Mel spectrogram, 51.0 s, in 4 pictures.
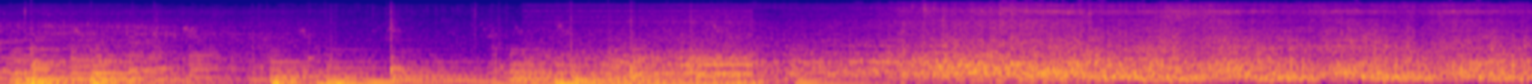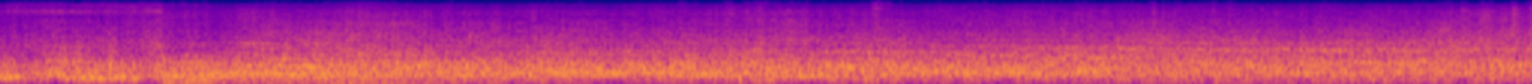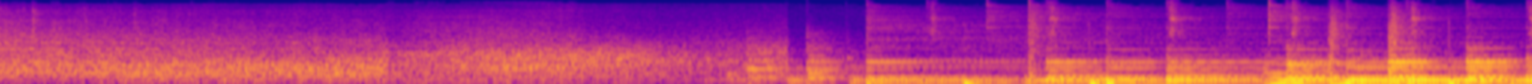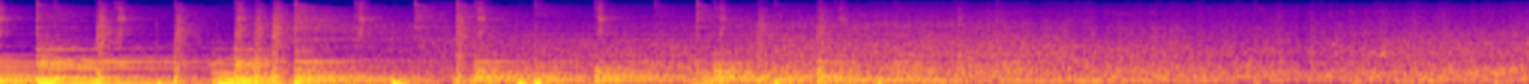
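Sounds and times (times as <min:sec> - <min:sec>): freight train wheels clattering: 0:32.8 - 0:51.0.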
